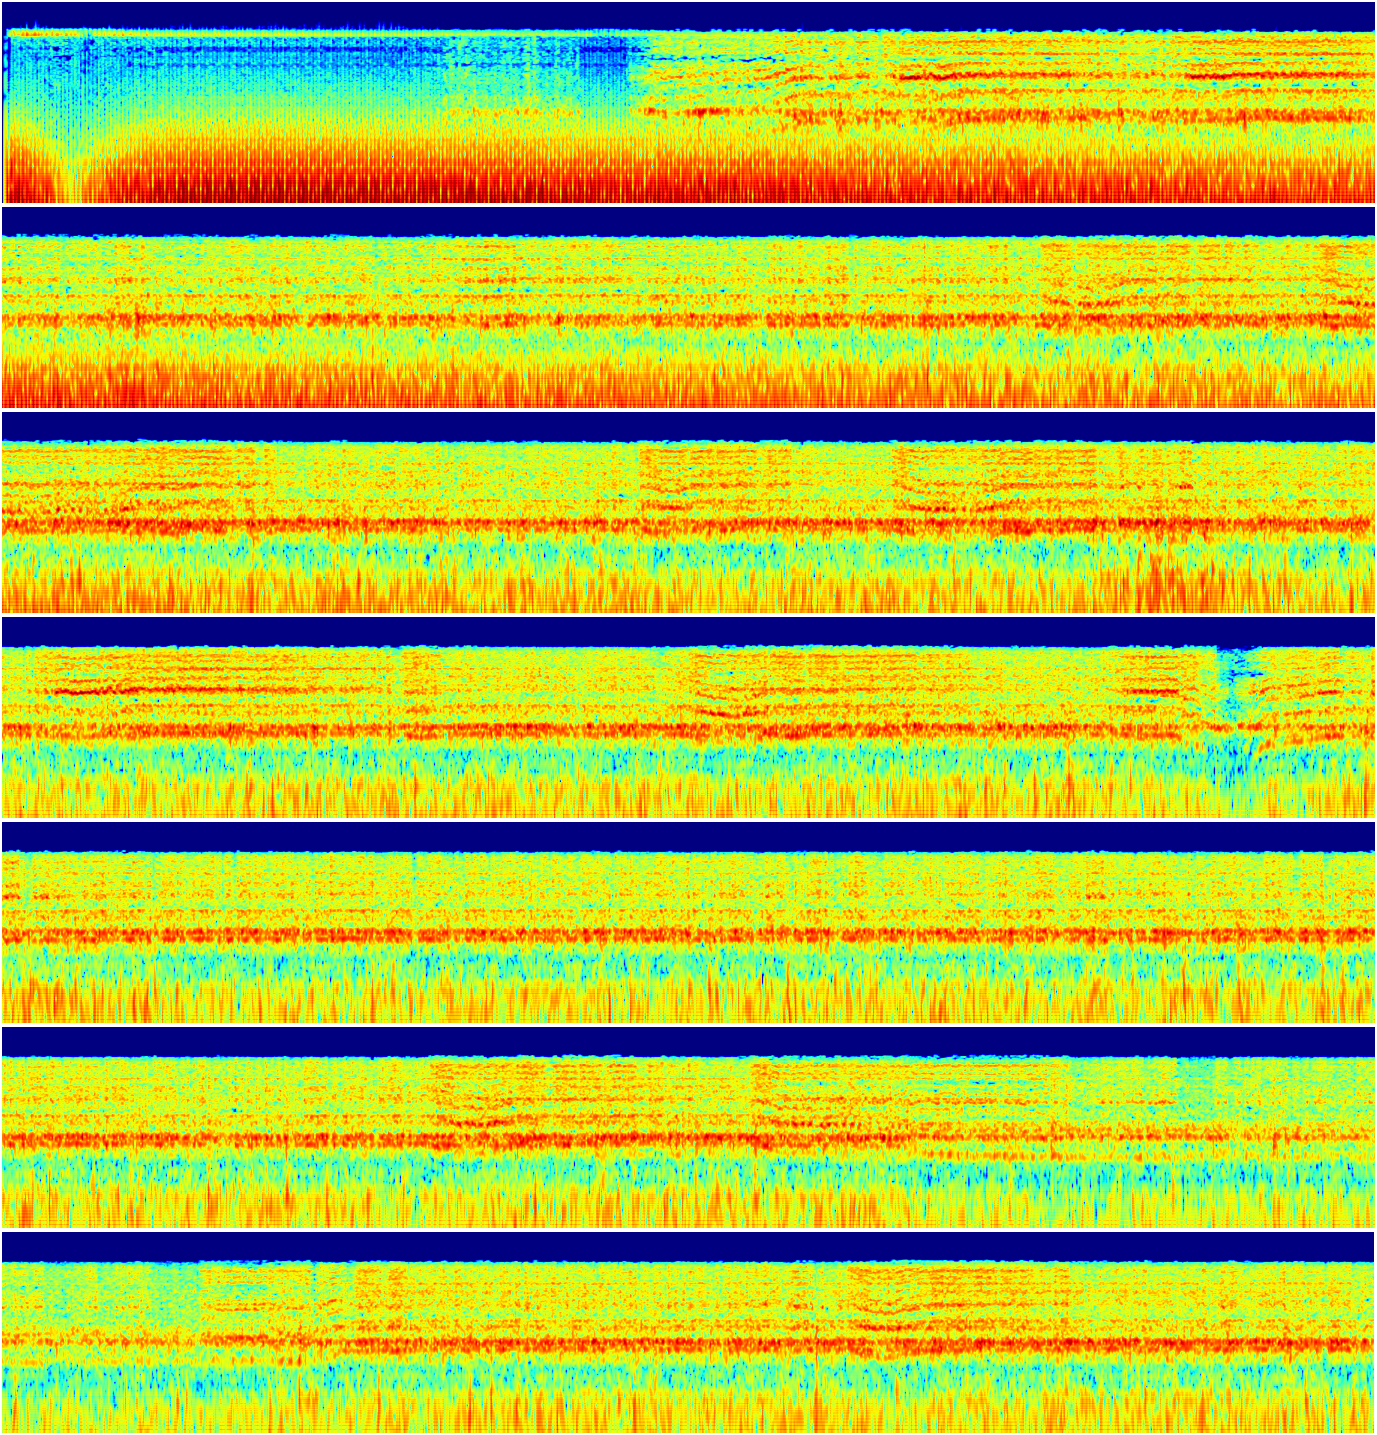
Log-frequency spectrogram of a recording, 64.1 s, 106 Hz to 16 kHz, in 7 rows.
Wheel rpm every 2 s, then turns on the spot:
0, 20, 150, 220, 230, 240, 240, 240, 230, 210, 240, 230, 220, 230, 230, 230, 230, 170, 230, 230, 230, 230, 240, 240, 230, 210, 170, 160, 190, 230, 230, 240.
none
